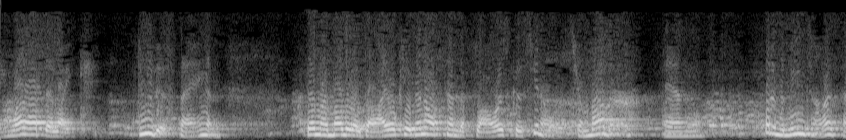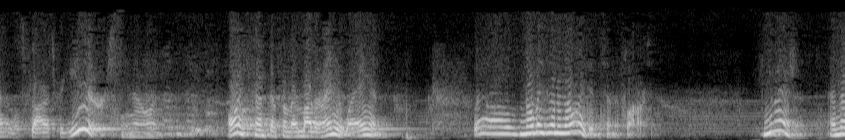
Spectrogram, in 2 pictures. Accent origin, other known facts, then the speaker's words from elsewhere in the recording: Ireland; The minute I say, help me, this is as humble as I'm ever going to be. I'm Irish. It takes a lot to say, help me.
